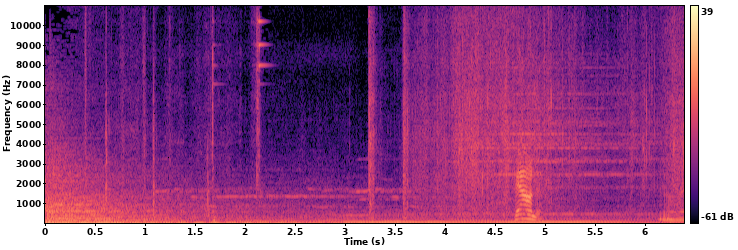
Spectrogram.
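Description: Background score music: a swell fading away at the start, then a low sustained drone with a few faint ticks, and a short rising-and-falling tone about five seconds in.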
